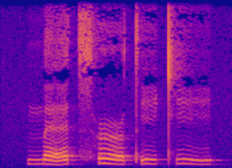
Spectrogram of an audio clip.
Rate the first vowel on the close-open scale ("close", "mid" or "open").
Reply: mid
